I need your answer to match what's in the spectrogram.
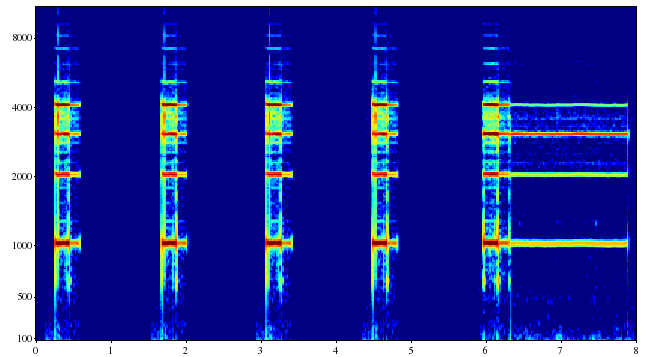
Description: A video effect of Heart Monitor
